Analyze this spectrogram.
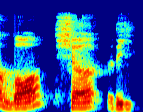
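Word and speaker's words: gaucherie: देखो इसकी प्रोनाउंसिएशन क्या होगा, गौशरी।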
